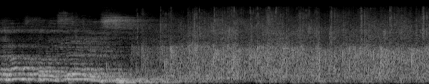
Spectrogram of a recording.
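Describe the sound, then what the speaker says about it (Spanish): A church congregation applauds during a prayer service, steady dense clapping filling the space; voices and a speaking man are audible over the opening second before the clapping carries on alone. "un aplauso para ustedes."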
